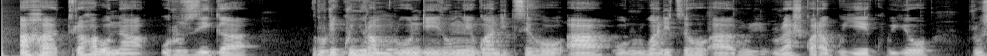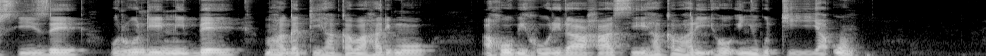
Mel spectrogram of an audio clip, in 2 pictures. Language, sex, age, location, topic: Kinyarwanda, male, 25-35, Nyagatare, education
